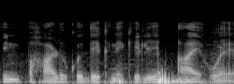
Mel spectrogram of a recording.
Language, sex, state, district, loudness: Hindi, male, Himachal Pradesh, Shimla, -18 LUFS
